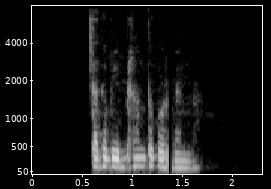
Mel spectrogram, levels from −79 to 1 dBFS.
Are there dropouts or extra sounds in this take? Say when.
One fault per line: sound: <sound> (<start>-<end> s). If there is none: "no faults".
sound: dropout (1.3-1.4 s)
